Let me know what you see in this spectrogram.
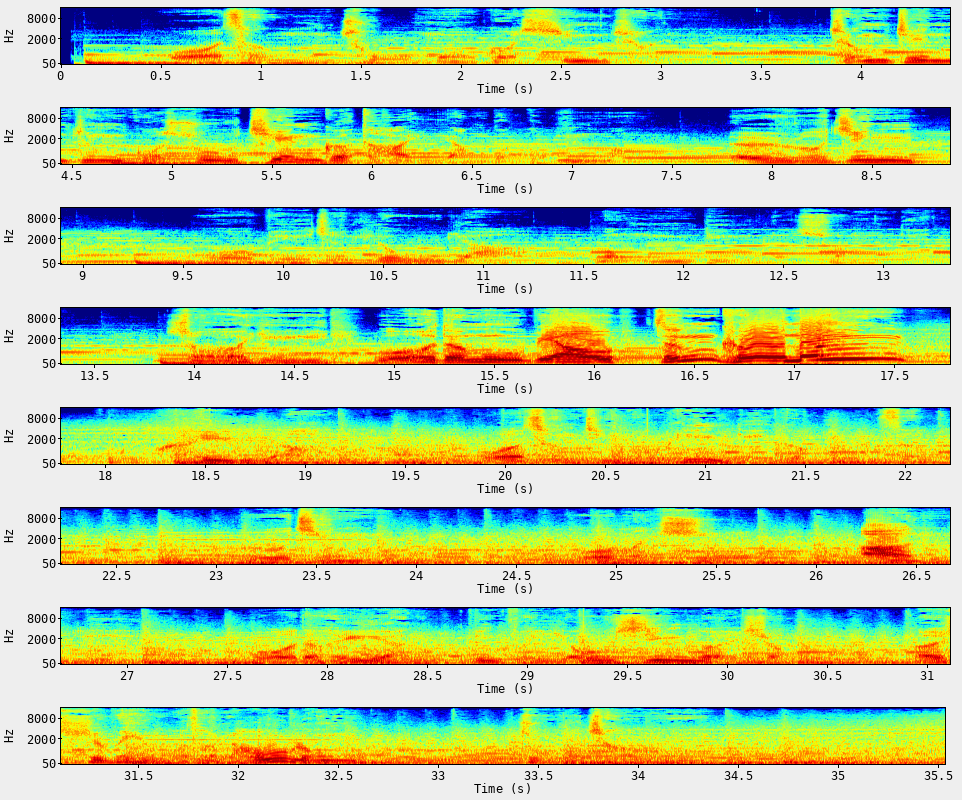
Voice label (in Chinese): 配音秀; 剑魔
